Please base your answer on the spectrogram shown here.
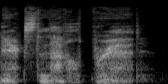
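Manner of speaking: demonic creature voice. Mid-roleplay, a player delivers this in a demonic creature voice. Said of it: "what the fuck was that voice? What kind of demonic creature did you summon?".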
